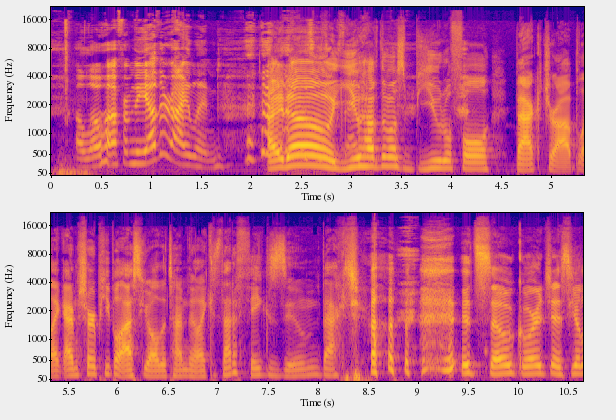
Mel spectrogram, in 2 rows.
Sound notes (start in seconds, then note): 1.9 laughing; 8.5 laughs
